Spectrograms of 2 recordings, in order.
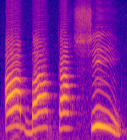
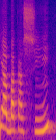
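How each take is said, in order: First: Abacaxi slowly by syllables, loud push on final xi; stress on XI. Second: Said in the usual way. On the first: Shown as a demonstration. Teacher showing pupils the stressed last syllable, stress on xi in Abacaxi. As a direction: draw out "Abacaxi", hitting xi hard. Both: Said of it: "ela é pronunciada com mais força".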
